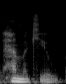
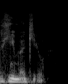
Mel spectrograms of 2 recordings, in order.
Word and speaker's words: HemoCue: He pronounces it HemaQ. I think in the United States, we pronounce it HemaQ.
